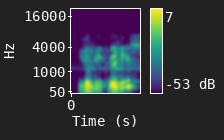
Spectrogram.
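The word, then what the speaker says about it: ubiquitous: Okay, तो देखो यहाँ पर आपका आ गया जो मैंने बताया था, यूबिक्विडिस। यूबिक्विडिस। अच्छा, यहाँ पे टी है, टी को ट नहीं पढ़ना, ड बोलना है इसको।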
